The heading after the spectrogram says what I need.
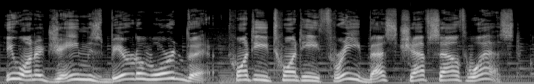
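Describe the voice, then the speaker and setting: An older man hosting an interview show, asking questions in a lively conversational way. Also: high voice, slow, soft background music. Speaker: podcast host.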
